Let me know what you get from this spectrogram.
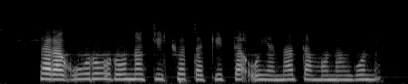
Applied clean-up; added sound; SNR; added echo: neural separator model SepFormer DNS4.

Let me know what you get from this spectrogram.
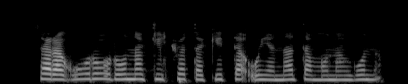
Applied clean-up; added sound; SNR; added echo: none; none; none; none.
